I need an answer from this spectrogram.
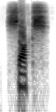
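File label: "sox", American English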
